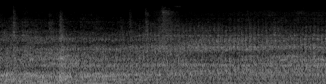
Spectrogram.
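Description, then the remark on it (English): A heavy truck stopped on the road rumbles, its engine idling in a steady low drone while it lets someone cross the road, with a few short hissy bursts near the start like air brakes releasing. No one speaks. “This truck lets me cross the road, very kind of him.”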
